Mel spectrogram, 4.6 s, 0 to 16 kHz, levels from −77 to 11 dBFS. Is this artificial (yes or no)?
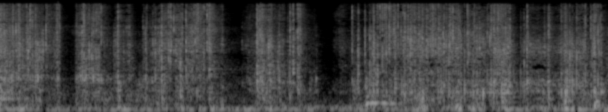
no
